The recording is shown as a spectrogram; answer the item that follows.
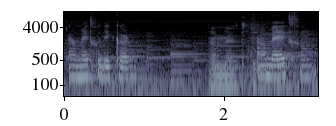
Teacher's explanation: Quand il y a un accent circonflexe, c'est un peu plus long. Mais ça, c'est très suisse par contre. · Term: voyelle longue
